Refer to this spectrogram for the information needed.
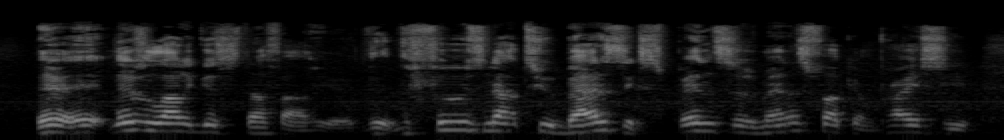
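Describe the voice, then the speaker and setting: A man with an American accent speaks at a high pitch in a dark, mellow tone. His loudness swings widely. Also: ordinary pitch variation, fairly quick pace. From Chester, Pennsylvania (Philadelphia area). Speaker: Muay Thai fighter and coach. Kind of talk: casual interview chat.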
